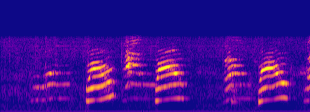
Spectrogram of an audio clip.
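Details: Domestic cat indoors meowing at its owner during an evening exchange; a series of about six clear harmonic meows, some rising then falling, loud and spaced roughly every half second to a second, with a faint steady low hum behind.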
